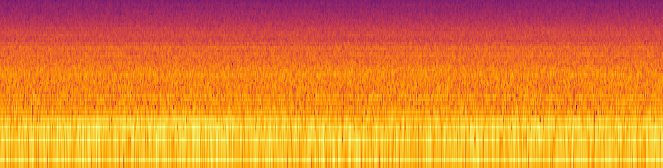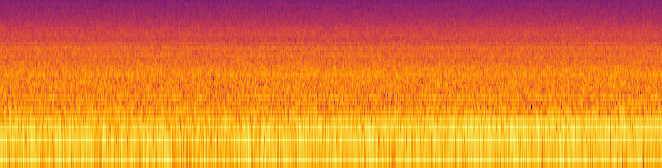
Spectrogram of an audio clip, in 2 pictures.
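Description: Jet engines hum steadily at idle as an airliner taxis.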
